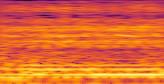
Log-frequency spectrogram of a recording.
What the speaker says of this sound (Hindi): दोस्तों ट्रैक्टर का साउंड भी सुन सकते हैं आप, बस जब पूल अंदर जाता है तभी हल्का साउंड चेंज होता है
